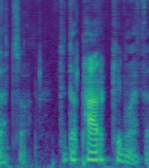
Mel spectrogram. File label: "parc", Welsh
